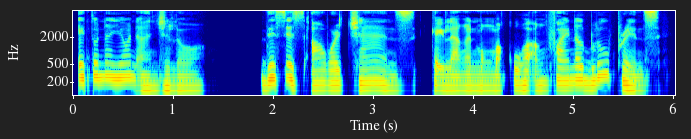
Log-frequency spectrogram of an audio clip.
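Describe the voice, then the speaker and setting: A woman's voice: fairly low pitch, lively intonation, measured pace, a little mellow, no room sound, clean studio sound. A woman voicing an ambitious, scheming female lover with an urgent, persuasive manner in an audio drama story. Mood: eager, urgent.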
